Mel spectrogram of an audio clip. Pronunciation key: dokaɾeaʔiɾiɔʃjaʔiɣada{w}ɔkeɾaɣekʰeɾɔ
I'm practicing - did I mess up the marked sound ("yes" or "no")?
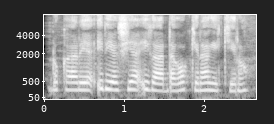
yes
